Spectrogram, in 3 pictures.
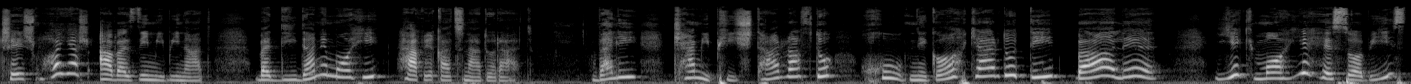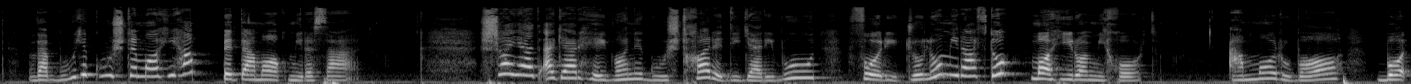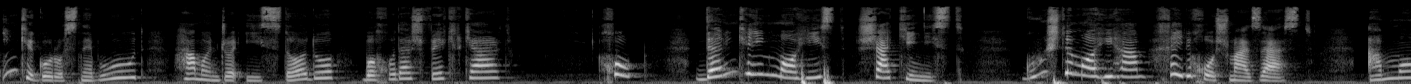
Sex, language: female, Persian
